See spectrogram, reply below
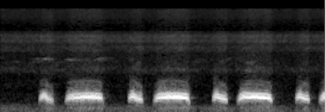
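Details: A moulting Thổ Pha spotted dove gives its cooing phrase: a short note leading into a long, even coo, repeated about three times in a quiet setting.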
